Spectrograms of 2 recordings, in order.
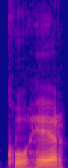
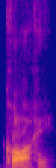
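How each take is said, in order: First: "Correr" with closed first o, stress at the end. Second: "corre" with stressed, open aw. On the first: Teacher contrasting verb forms, closed o in "Correr". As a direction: say "Correr" as ko-HEHR. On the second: Teacher contrasting verb forms, open o in "corre". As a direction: say "corre" as KAW-hee. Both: Shown as a demonstration. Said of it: "that difference of the sound".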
